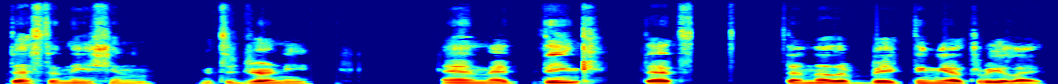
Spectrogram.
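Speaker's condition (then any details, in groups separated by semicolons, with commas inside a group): Traumatic brain injury; left side affected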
